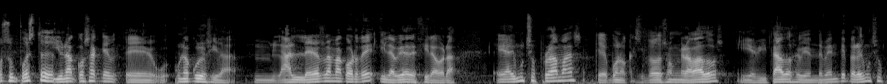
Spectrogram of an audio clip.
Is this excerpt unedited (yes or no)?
yes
